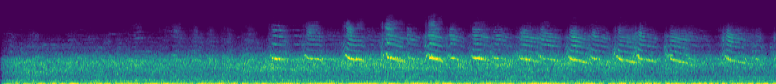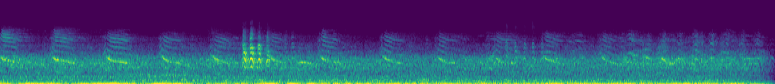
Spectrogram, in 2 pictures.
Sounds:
gull, animal, wild animals, bird

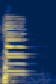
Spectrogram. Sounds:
music, guitar, musical instrument, plucked string instrument

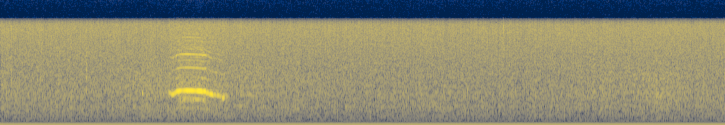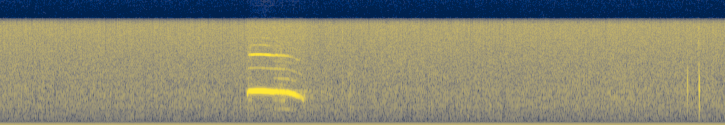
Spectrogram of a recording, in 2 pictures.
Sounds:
bird, animal, wild animals

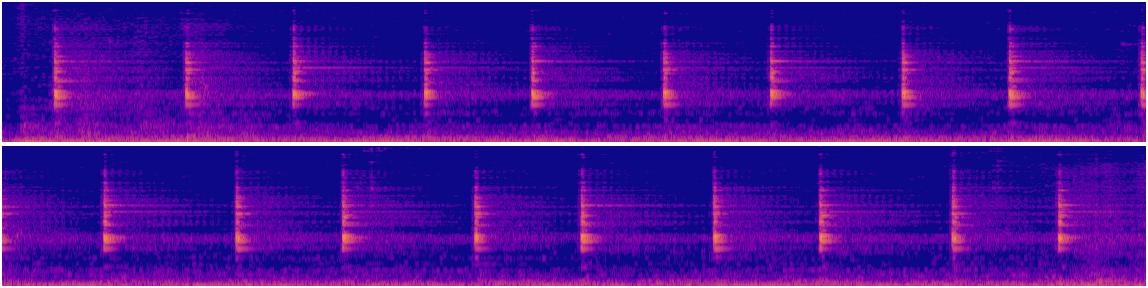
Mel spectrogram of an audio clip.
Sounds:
mechanisms, clock

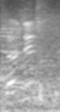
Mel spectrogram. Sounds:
speech, human voice

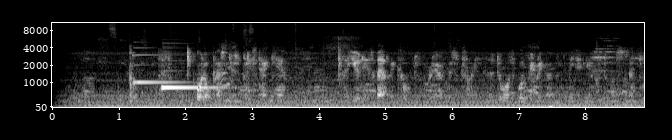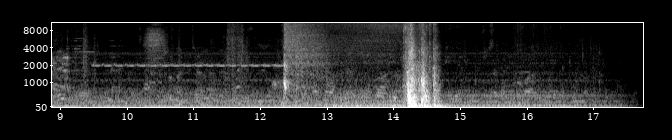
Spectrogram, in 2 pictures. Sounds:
train, rail transport, vehicle

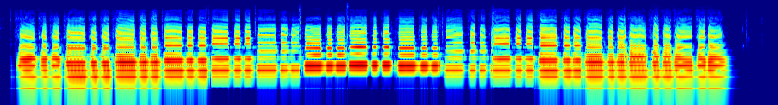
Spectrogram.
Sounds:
wind instrument, musical instrument, music

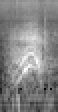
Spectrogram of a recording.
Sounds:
zipper (clothing), home sounds

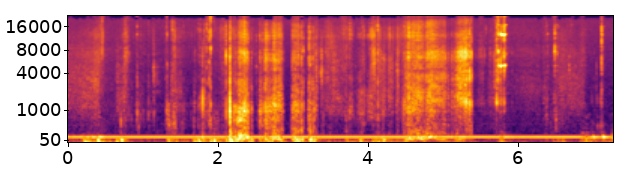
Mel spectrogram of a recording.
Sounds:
zipper (clothing), home sounds

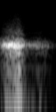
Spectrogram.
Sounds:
whoosh

